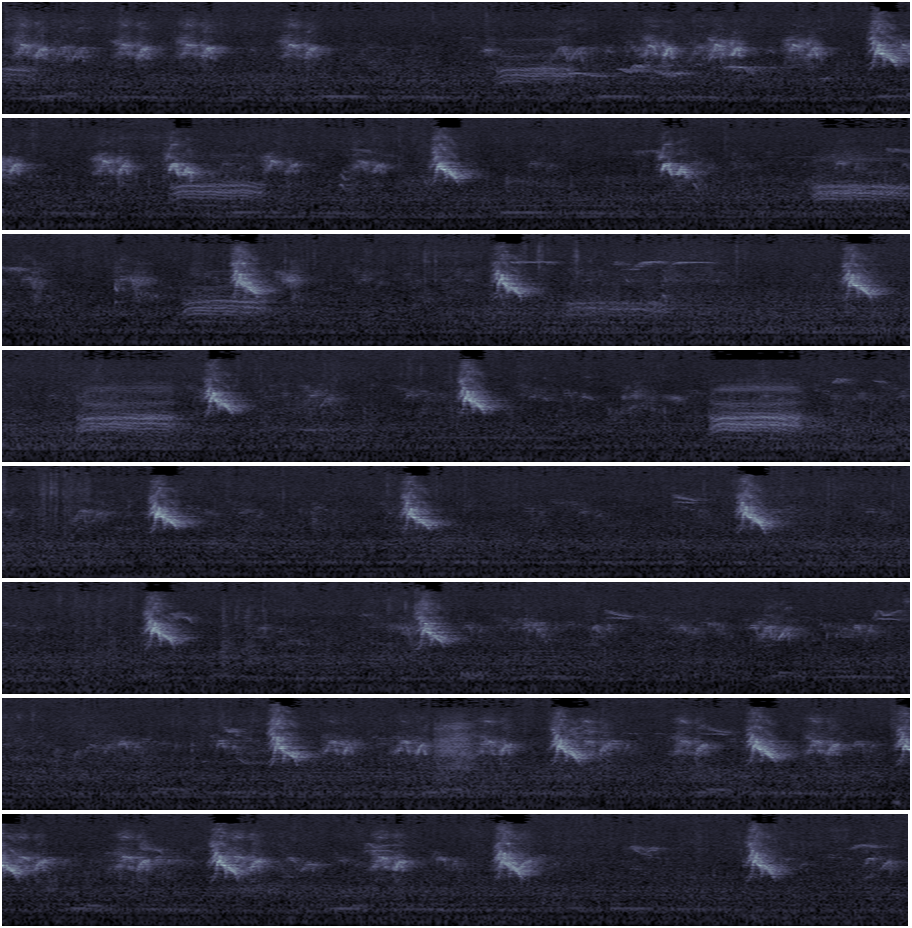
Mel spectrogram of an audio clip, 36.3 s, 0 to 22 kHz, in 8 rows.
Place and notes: Hesket Newmarket - Bees in June
Recorder placed in garden tree in amongst bees. Birds in the background.
North West England, England, United Kingdom, 16 June 2022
